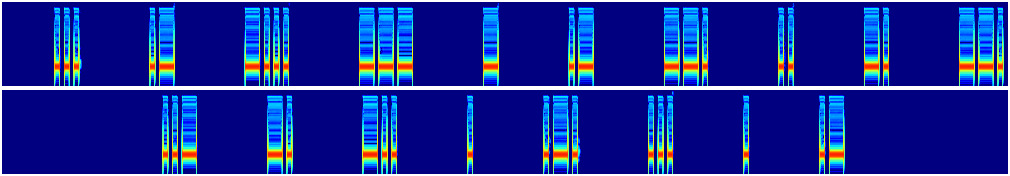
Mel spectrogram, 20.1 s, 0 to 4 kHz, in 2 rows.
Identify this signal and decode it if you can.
Morse code, heard as a keyed tone, about 25 wpm, spaced as for 10 wpm, 550 Hz. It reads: SABOTAGING UNDERSEA
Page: News Headlines in Morse Code at 10 WPM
